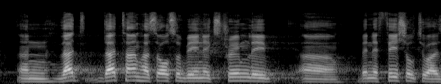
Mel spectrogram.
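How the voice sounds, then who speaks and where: A man is speaking. He has a Spanish accent. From Latin America. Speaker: missionary. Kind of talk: mission report presentation. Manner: halting with frequent repetitions.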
